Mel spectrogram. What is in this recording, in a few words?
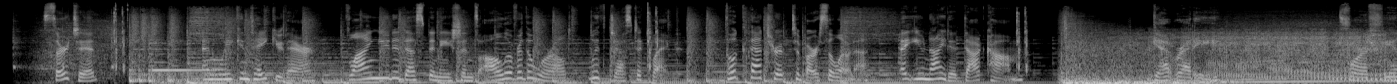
Commercial VO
